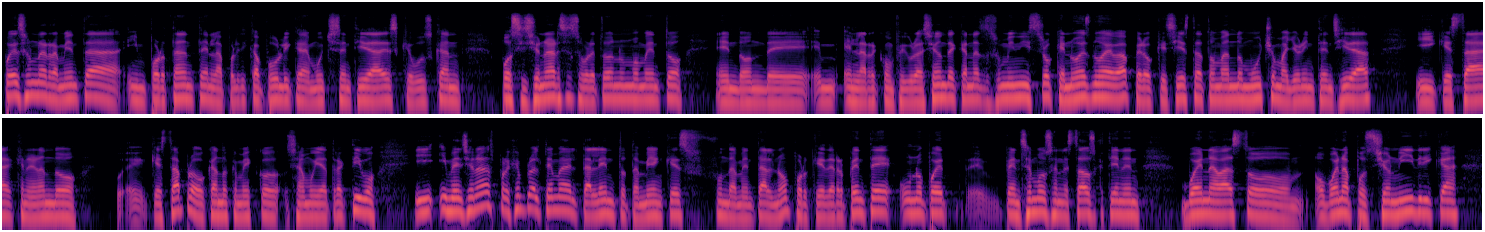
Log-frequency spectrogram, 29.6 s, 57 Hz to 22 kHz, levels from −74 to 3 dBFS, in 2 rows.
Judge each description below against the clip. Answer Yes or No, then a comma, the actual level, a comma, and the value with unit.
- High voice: No, low, 125 Hz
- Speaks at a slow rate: No, average, 175 wpm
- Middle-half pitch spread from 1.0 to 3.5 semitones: Yes, average, 2.7 semitones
